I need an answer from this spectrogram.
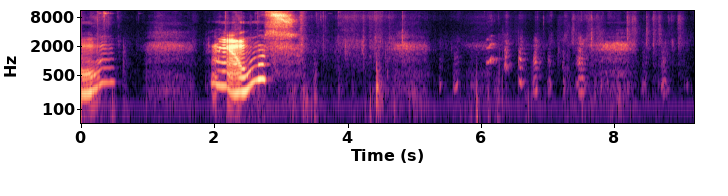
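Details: Mixed Chihuahua puppies, three weeks old, beside their mother: a wavering, rising whine opens, then a louder quavering cry near two seconds, followed by softer scattered squeaks. A human voice and a low hum are also heard.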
